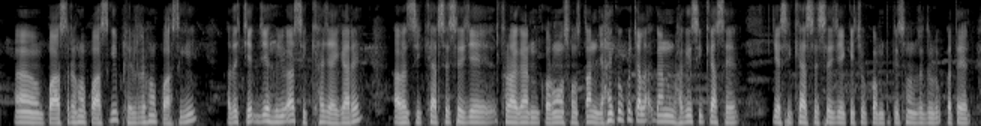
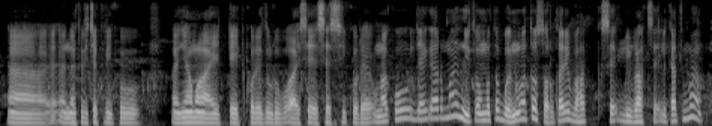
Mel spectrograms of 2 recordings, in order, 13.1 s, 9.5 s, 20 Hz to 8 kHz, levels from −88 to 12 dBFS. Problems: constant background noise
